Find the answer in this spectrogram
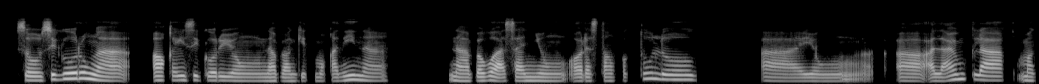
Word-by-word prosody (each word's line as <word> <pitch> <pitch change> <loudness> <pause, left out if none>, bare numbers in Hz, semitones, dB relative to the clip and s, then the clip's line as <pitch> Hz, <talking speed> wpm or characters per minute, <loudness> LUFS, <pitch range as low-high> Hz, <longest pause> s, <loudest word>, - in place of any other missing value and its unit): So 190 -1 +2
siguro 260 +7 +5
nga, 175 -4 +3 0.2
okey 195 +1 +2
siguro 190 -1 -1
'yong 170 -2 -2
nabanggit 165 0 -2
mo 165 - -6
kanina 185 +1 -1 0.6
na 170 -4 +1
bawasan 175 -1 +2
'yong 165 -1 -2
oras 165 +1 -1
ng 170 0 -4
pagtulog, 220 +3 -2 0.7
ah, 160 -2 -2
'yong, 155 - -4 0.4
ah, 165 -1 +1
alarm 200 +10 +1
clock, 195 -4 +3
mag 180 -2 -3
175 Hz, 120 wpm, -23 LUFS, 165-195 Hz, 0.7 s, siguro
